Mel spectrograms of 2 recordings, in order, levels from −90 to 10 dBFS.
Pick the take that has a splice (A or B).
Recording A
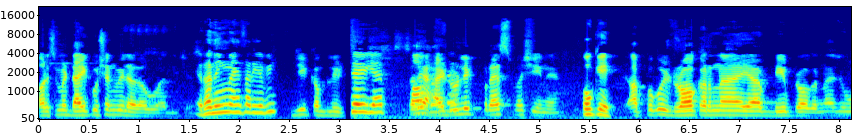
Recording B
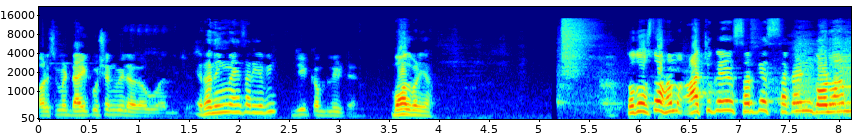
A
